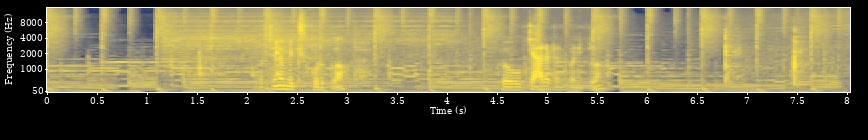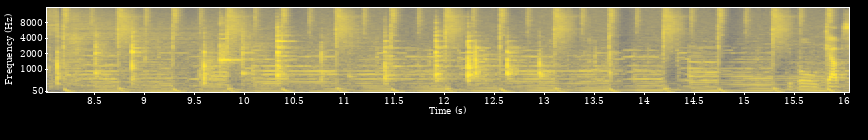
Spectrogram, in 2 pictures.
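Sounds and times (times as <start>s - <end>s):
background music with steady beat: 0.0s - 16.0s
spatula stirring vegetables in pan: 1.2s - 4.1s, 6.7s - 13.8s.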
